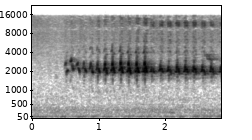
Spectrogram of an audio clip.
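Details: Yellow-vented bulbul singing energetically to provoke rival birds: a long, fast run of rhythmic bubbling notes, roughly ten per second, holding a steady medium-high pitch for over two seconds.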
